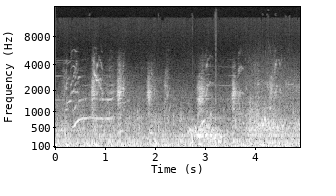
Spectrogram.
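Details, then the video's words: Humpback whale song amid ocean ambience: a short upward-curving whistled tone, then a series of soft pulsed grunts spaced roughly every half second above a continuous low watery rumble. "Majestic Whale Song · beautiful humpback & ocean ambience"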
